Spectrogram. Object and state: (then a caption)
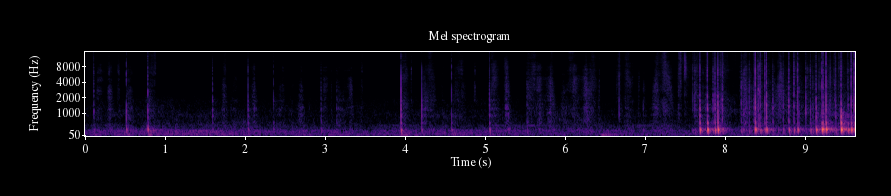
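Paperback book cover. Long nails tap and scratch the glossy card front cover of a paperback novel held upright. Soft, sparse clicks and light scratching run over a faint papery hiss, with a few sharper taps standing out. Near the end, the taps turn into a louder, faster, denser flurry.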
